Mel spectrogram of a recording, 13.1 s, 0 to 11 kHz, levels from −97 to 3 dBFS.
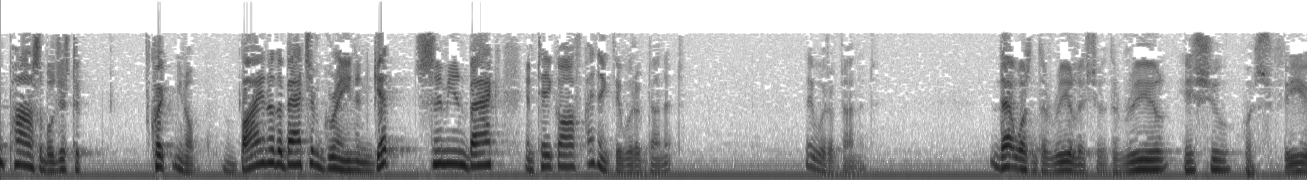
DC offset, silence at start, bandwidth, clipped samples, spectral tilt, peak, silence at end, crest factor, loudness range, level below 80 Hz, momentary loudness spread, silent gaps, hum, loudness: under 0.1%; 0 s; 6.6 kHz; under 0.1%; -7 dB/octave; 0 dBFS; 0 s; 16 dB; 12 LU; -32 dBFS; 24 LU; none; 60 Hz at -30 dBFS; -16 LUFS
